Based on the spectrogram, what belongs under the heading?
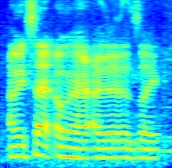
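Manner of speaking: ordinary delivery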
